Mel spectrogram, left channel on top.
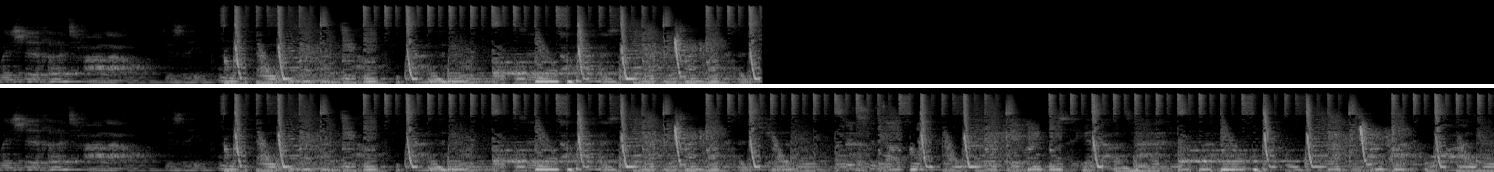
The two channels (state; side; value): drops out; left; at 7.7 s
